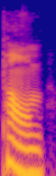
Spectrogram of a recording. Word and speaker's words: ผม: For men, the safest way to say I is ผม pronounced like poem, rhymes with home but with a P.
